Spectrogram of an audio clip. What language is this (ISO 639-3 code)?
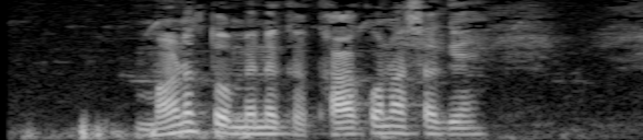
ggg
